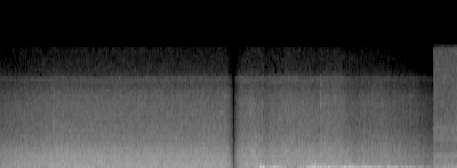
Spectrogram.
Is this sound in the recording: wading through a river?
yes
